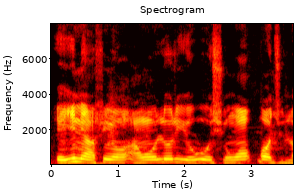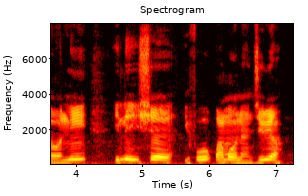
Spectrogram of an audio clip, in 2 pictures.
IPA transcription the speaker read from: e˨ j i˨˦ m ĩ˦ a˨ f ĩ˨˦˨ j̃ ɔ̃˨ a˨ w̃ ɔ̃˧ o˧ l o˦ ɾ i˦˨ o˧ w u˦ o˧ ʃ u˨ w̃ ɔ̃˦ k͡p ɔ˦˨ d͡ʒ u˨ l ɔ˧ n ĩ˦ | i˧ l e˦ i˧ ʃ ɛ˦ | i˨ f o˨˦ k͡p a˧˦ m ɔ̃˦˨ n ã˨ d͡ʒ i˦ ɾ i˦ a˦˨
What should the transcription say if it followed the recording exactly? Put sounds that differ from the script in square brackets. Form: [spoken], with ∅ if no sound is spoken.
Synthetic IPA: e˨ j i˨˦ [n] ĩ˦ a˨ f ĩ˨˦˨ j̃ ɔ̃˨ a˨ w̃ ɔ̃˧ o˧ l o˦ ɾ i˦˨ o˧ w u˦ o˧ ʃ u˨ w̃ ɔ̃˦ k͡p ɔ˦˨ d͡ʒ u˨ l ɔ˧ n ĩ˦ | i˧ l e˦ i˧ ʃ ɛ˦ | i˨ f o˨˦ k͡p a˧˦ m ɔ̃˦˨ n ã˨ d͡ʒ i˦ ɾ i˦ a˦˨

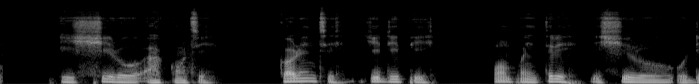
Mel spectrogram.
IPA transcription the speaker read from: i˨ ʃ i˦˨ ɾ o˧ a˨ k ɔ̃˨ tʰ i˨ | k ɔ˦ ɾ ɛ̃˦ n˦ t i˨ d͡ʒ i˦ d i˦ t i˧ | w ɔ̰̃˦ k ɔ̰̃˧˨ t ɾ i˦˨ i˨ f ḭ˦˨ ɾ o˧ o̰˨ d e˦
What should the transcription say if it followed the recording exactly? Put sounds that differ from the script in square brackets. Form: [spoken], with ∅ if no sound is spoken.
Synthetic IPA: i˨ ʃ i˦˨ ɾ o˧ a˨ k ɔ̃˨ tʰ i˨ | k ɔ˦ ɾ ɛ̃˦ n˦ t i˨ d͡ʒ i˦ d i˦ [p] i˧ | w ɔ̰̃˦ [p] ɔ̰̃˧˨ t ɾ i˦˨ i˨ [ʃ] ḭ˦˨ ɾ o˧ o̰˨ d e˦

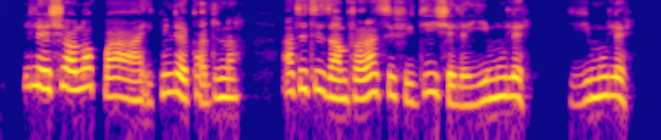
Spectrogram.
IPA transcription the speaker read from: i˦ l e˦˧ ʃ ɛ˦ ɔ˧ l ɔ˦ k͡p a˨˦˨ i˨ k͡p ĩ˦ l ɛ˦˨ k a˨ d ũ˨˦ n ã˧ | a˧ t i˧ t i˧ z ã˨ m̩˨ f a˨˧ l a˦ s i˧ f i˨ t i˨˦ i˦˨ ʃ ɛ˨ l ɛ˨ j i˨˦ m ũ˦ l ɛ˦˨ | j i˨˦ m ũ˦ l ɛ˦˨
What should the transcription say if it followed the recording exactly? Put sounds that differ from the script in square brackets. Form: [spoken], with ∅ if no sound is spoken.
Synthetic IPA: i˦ l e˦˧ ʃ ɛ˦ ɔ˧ l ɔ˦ k͡p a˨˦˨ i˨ k͡p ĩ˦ l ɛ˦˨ k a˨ d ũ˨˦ n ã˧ | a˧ t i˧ t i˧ z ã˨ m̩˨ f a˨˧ [ɾ] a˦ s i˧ f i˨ [d] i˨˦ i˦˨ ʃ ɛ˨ l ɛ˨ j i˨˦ m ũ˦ l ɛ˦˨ | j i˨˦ m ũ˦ l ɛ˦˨

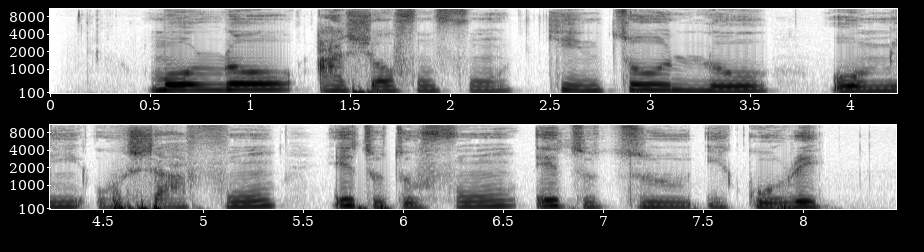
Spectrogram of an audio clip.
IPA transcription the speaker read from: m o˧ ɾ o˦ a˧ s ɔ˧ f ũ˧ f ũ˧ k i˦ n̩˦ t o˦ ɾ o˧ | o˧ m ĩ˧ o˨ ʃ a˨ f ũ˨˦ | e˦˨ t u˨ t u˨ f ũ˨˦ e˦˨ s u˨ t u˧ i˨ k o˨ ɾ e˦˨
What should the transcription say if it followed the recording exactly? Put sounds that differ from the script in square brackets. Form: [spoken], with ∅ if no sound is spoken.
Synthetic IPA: m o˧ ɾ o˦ a˧ [ʃ] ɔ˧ f ũ˧ f ũ˧ k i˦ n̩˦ t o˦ [l] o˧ | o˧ m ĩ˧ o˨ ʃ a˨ f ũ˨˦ | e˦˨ t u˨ t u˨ f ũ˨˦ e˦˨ [t] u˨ t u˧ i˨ k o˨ ɾ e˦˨

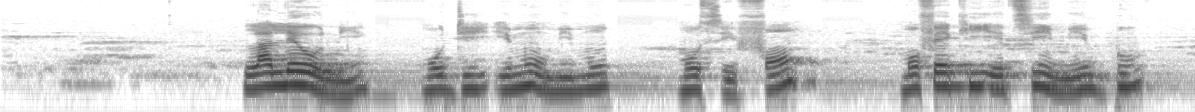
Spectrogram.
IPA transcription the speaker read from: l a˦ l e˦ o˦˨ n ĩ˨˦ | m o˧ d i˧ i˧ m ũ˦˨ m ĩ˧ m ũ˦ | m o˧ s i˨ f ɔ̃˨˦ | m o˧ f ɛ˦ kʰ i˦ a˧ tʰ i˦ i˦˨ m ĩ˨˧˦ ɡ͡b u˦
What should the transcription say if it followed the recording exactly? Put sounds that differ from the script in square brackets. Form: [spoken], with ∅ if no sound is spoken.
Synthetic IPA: l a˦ l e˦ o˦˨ n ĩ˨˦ | m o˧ d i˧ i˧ m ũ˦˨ m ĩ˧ m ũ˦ | m o˧ s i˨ f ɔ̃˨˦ | m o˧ f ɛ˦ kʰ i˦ [e˧] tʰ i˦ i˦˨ m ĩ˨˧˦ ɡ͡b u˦

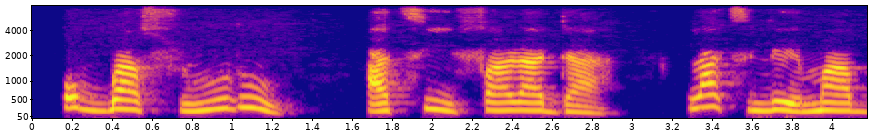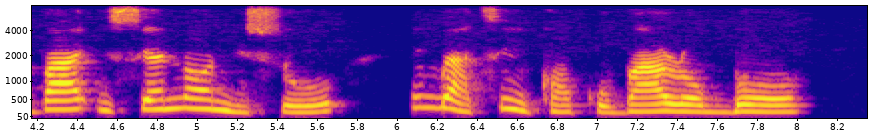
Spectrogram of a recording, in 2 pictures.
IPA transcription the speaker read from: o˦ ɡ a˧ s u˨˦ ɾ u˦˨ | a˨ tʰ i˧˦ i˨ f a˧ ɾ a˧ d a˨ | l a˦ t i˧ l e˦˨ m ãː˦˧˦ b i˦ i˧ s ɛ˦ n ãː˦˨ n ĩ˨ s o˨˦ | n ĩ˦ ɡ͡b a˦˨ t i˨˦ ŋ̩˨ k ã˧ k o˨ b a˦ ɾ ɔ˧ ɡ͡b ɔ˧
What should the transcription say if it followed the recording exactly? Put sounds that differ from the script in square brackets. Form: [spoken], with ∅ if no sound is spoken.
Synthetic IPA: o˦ [ɡ͡b] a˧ s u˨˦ ɾ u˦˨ | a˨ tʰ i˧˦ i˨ f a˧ ɾ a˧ d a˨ | l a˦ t i˧ l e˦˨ m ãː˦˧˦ b [a˦] i˧ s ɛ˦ n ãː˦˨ n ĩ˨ s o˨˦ | n ĩ˦ ɡ͡b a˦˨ t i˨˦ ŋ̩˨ k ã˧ k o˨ b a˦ ɾ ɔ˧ ɡ͡b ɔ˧

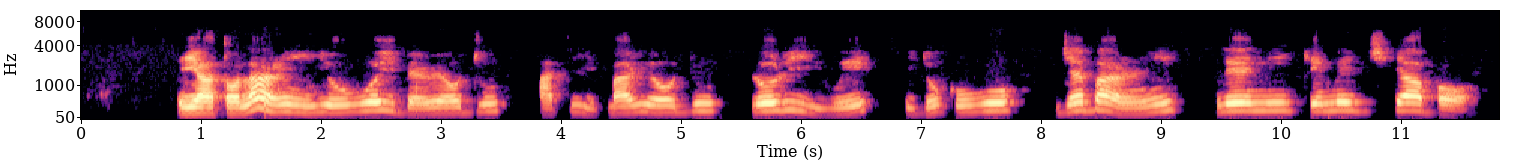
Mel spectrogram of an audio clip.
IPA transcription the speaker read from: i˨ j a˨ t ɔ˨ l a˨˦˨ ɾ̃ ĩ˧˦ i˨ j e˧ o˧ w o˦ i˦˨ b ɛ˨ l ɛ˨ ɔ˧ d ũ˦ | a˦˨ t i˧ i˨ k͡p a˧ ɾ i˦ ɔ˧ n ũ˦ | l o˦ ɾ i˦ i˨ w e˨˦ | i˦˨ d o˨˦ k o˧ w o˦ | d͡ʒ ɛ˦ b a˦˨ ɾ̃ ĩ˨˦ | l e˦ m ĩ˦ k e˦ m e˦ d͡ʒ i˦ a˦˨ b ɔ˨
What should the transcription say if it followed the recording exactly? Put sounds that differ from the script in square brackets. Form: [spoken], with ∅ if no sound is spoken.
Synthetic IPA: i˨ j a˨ t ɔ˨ l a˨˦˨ ɾ̃ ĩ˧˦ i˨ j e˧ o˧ w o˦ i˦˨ b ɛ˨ [ɾ] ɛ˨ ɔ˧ d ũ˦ | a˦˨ t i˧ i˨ k͡p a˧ ɾ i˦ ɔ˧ [d] ũ˦ | l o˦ ɾ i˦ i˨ w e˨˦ | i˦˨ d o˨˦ k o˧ w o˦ | d͡ʒ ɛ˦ b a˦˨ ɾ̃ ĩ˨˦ | l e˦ [n] ĩ˦ k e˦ m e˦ d͡ʒ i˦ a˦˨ b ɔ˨

